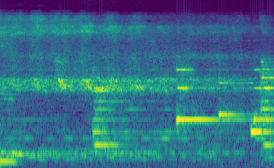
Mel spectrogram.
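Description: Soft instrumental backing music of a slow worship song between sung lines: quiet held notes, with a new note coming in roughly every half second, just after a sung note with vibrato ends.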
